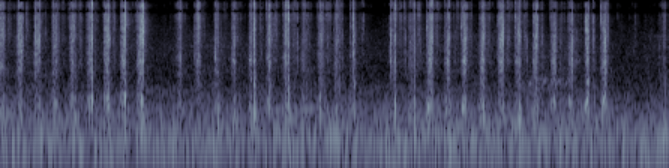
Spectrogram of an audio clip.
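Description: Knife blade scraping the scales off a small fish in quick, sharp strokes, about four a second, in runs with short pauses.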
